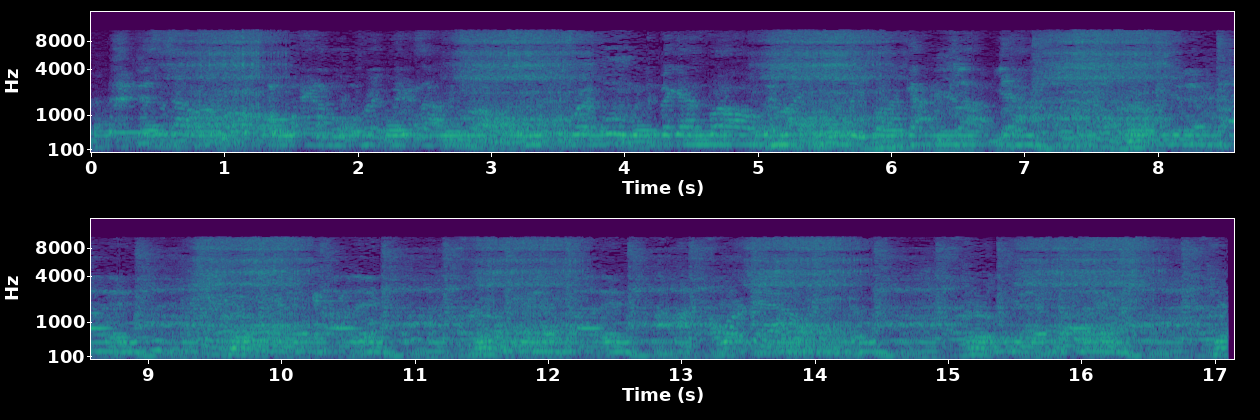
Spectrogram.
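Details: Person snoring: loud, rough snores repeating roughly every two seconds, with music and some talk in the background.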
